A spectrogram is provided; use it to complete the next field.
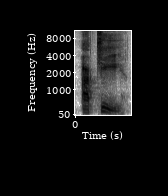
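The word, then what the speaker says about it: aquí: the silent U Gia Aki another silent U and E so again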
